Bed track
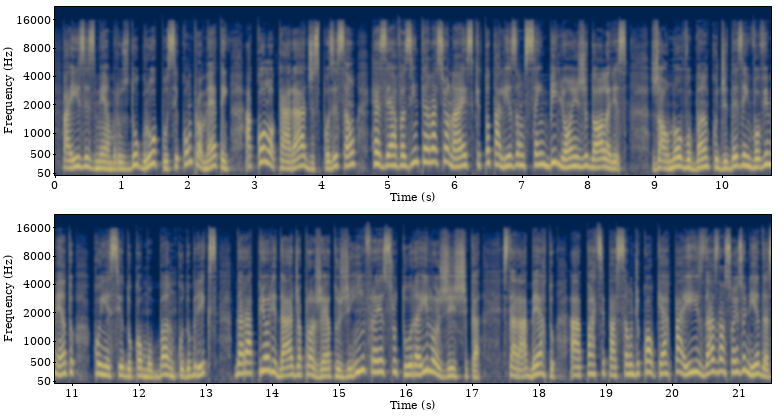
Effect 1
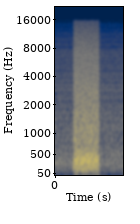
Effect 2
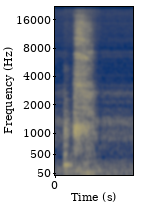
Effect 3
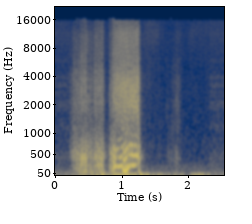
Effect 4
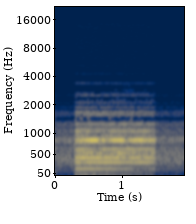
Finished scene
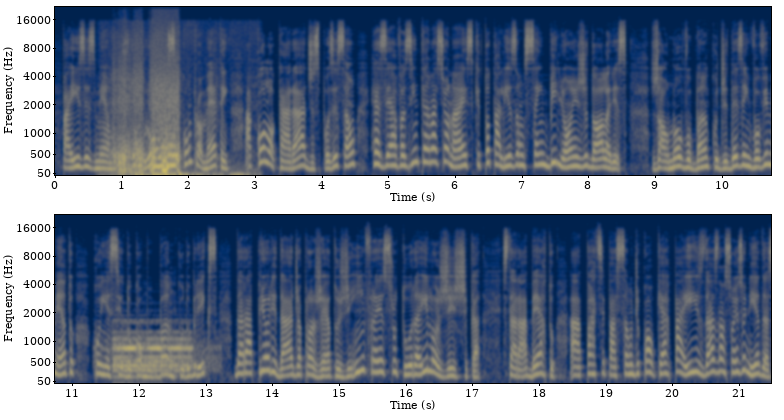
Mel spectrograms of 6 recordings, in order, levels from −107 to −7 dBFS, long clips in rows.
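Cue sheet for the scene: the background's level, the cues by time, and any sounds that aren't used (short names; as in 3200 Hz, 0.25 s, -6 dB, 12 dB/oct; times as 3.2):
bed track -12.5 dB
0.59 add 3 -3.5 dB, fades 0.10 s + slew limiter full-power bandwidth 31 Hz
11.3 add 4 -10.5 dB + bell 580 Hz +4 dB 1.4 oct
not used: 1, 2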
